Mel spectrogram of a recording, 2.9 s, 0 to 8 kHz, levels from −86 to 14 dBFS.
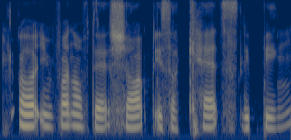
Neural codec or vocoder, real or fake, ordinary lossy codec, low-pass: none; real; none; none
